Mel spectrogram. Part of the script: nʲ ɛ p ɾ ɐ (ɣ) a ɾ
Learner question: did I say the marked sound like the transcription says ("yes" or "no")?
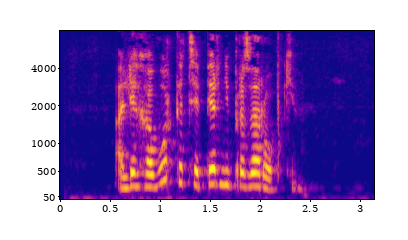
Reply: no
